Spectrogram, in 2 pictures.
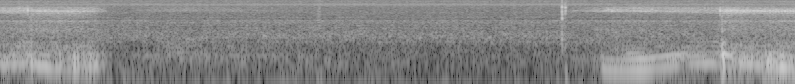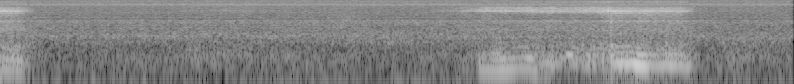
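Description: Soft, regular snores on each in-breath, about two in eight seconds, in a quiet room.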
